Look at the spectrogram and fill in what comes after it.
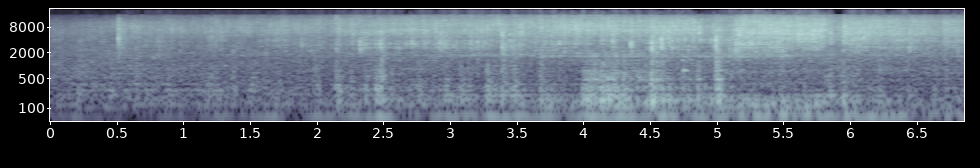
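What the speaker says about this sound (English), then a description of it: "Hot water." Hot water runs steadily from a tap into a sink, a continuous broadband hiss that swells slightly louder partway through, with a few faint clinks and splashes, and no talk.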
